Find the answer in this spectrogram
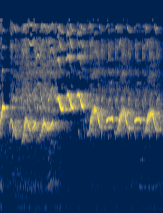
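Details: Chinese hwamei, a newly arrived bird with a smooth, supple voice, singing while turning its rump: clear whistled warbles, rising and falling in rounded swoops, run together in a flowing phrase.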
